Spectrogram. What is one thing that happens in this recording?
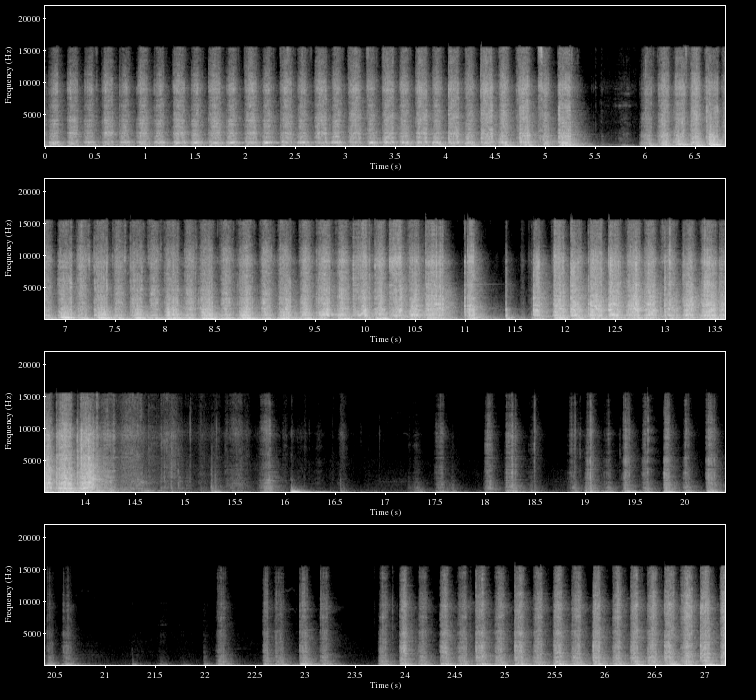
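A metal blade scrapes across hard plastic in rapid back-and-forth strokes.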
